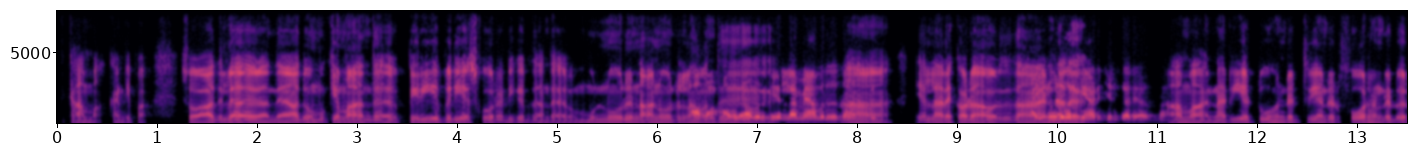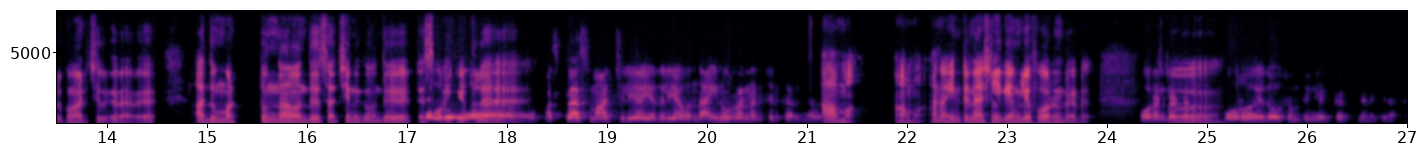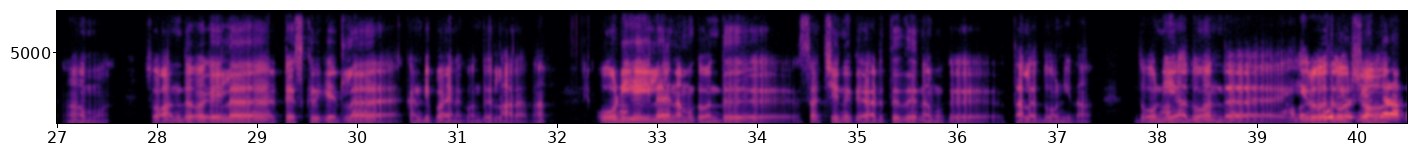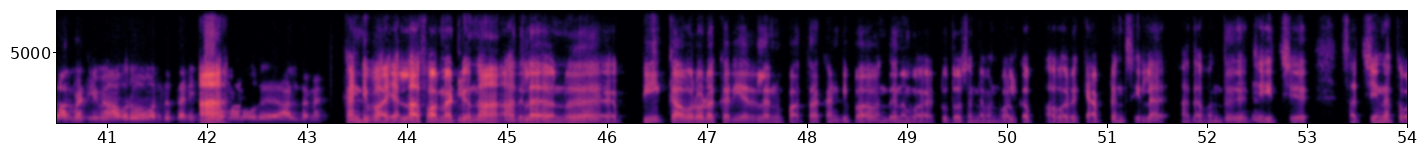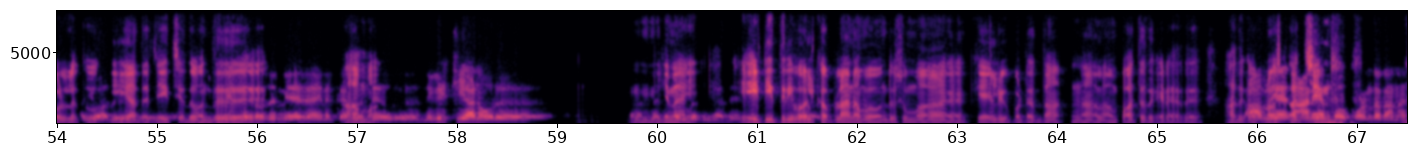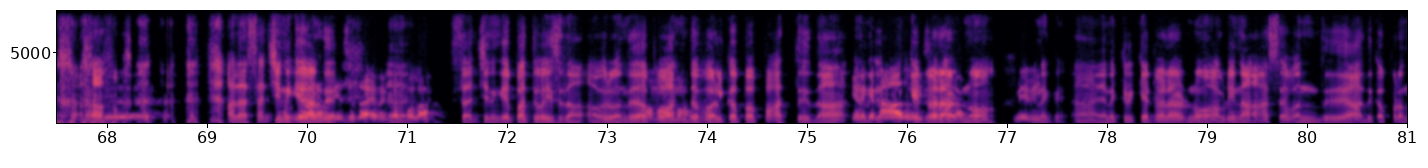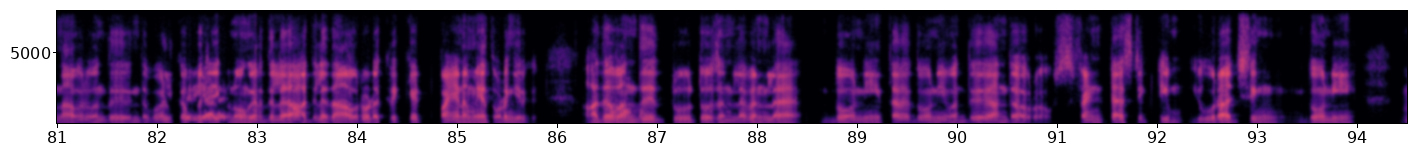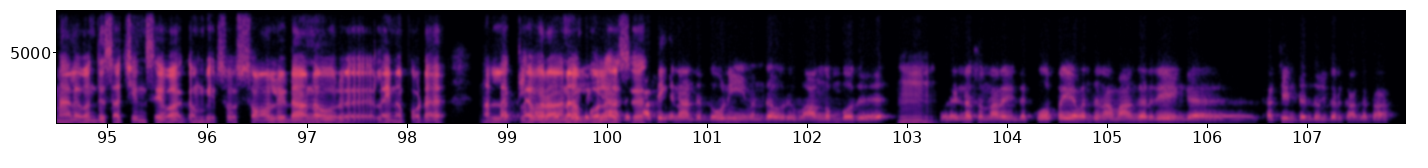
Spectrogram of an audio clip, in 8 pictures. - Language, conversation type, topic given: Tamil, podcast, இந்தப் பொழுதுபோக்கைத் தொடங்க விரும்பும் ஒருவருக்கு நீங்கள் என்ன ஆலோசனை சொல்வீர்கள்?
- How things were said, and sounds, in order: in English: "ஸ்கோர்"; in English: "ரெக்கார்டும்"; in English: "ஃபர்ஸ்ட் கிளாஸ் மேட்ச்லயோ"; other noise; in English: "இன்டர்நேஷனல் கேம்லேயே"; in English: "சம்திங் லைக் தட்னு"; swallow; laugh; in English: "ஃபார்மட்லேயுமே"; in English: "ஃபார்மட்லயும்"; unintelligible speech; in English: "பீக்"; in English: "கேரியர்லன்னு"; in English: "டூ தொளசன்ட் லெவன் வேர்ல்ட் கப்"; in English: "எயிட்டி த்ரீ வேர்ல்ட் கப்லாம்"; unintelligible speech; laugh; laughing while speaking: "ஆமா"; chuckle; unintelligible speech; laughing while speaking: "கம்மியான வயசு தான், எனக்கு அப்போலாம்"; in English: "வேர்ல்ட் கப்ப"; unintelligible speech; in English: "ஃபேன்டாஸ்டிக் டீம்"; in English: "சாலிடான"; in English: "கிளெவரான"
